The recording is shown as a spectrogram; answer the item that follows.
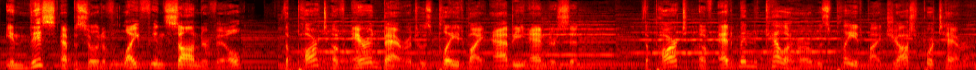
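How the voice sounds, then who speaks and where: A man's voice: a little high, sing-song, moderate pace. A man announcing in a scripted narration style, reading as for the credits of an audio drama. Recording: loud guitar music behind. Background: guitar music.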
